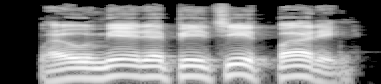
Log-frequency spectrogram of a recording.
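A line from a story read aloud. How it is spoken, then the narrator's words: Wry snort. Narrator (Russian): хмыкнул Крис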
